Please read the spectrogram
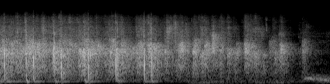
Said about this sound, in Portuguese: Uma salva de palmas.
